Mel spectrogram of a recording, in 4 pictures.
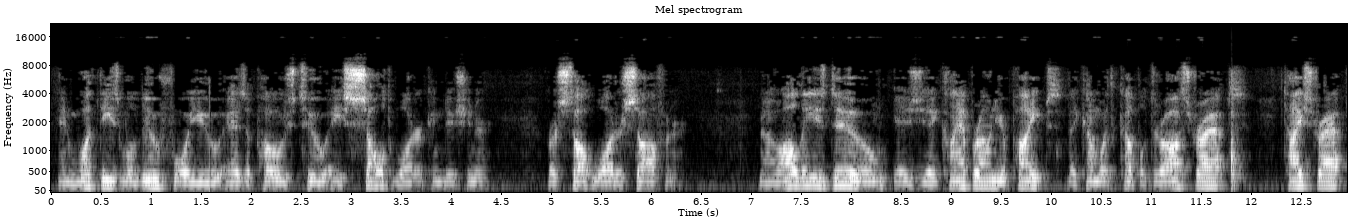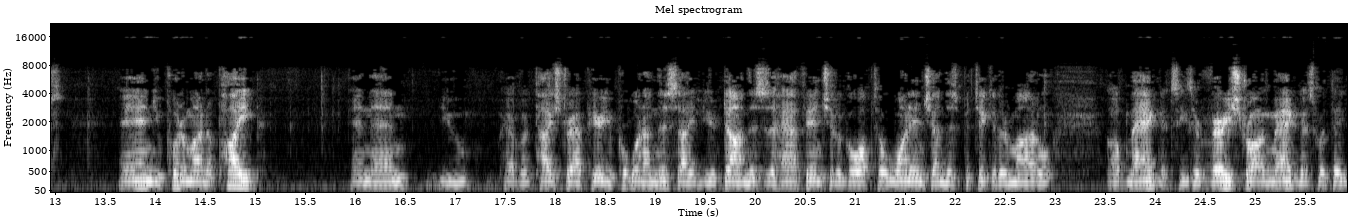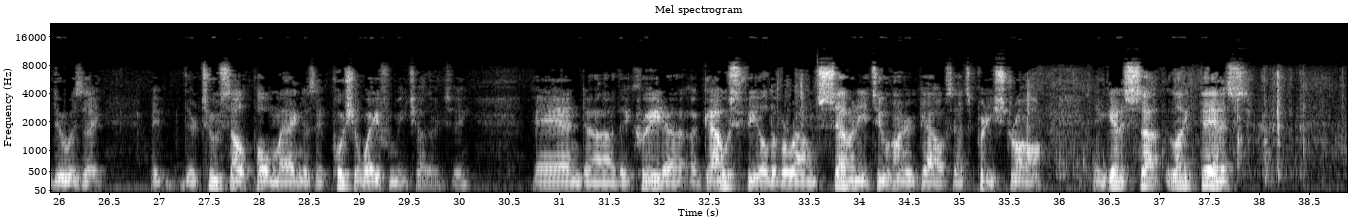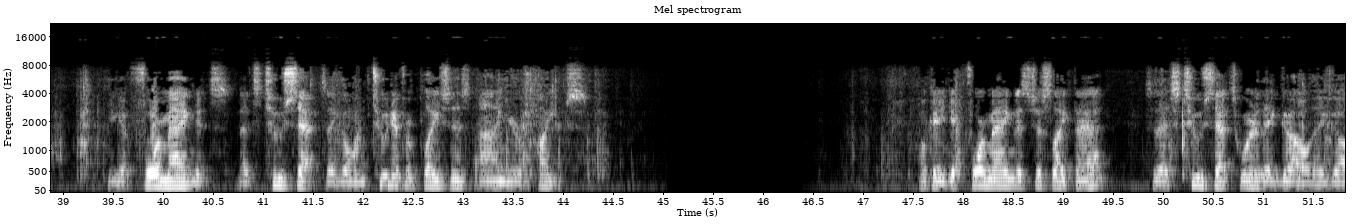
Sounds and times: Speech: 0.0 - 4.4, 5.0 - 6.4, 7.1 - 15.1, 16.0 - 30.2, 30.8 - 38.0, 39.4 - 44.4, 47.5 - 51.8.

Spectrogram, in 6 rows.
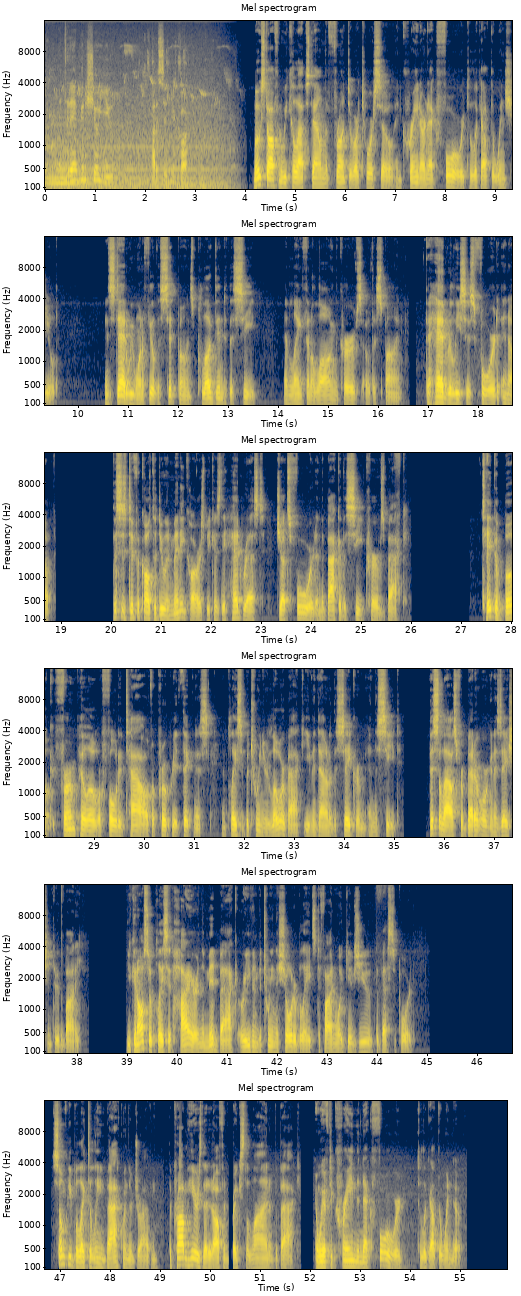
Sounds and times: Speech: 0.0 - 1.5, 2.1 - 2.9, 4.2 - 9.6, 10.5 - 18.9, 20.0 - 26.0, 27.4 - 38.2, 39.0 - 44.8, 46.8 - 55.1.

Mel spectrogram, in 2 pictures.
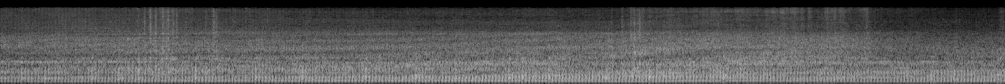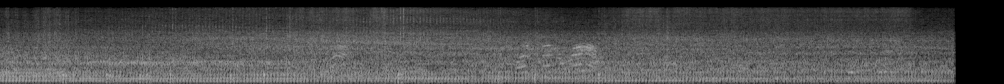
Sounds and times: Heavy engine (low frequency): 0.0 - 19.6
Speech: 15.2 - 16.1, 18.5 - 19.2.

